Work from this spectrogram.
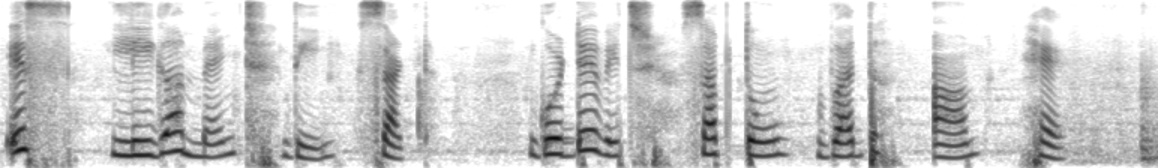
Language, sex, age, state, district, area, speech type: Punjabi, female, 18-30, Punjab, Hoshiarpur, rural, read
